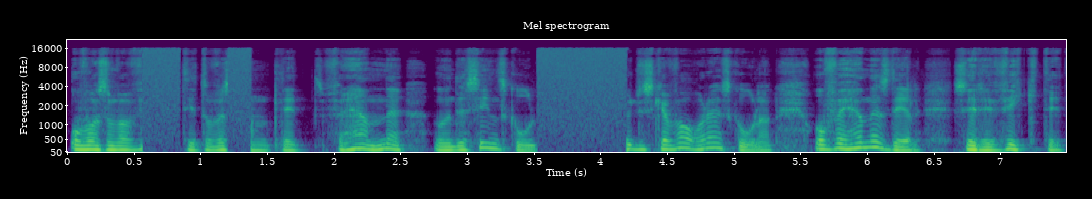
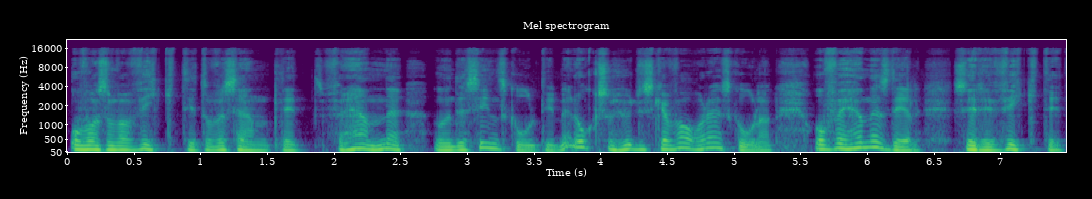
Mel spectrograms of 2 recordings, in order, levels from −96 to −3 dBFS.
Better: second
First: audio cutting out; filled with static; at 0.5 s, at 1 s and at 3.5 s for 0.5 s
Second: none

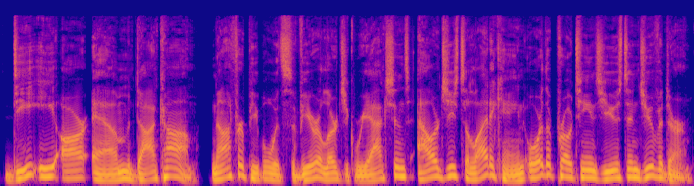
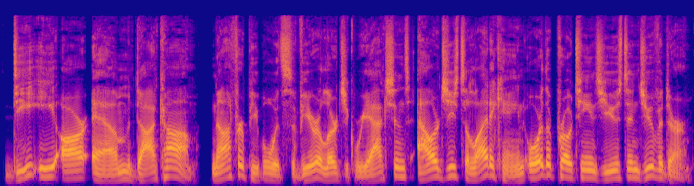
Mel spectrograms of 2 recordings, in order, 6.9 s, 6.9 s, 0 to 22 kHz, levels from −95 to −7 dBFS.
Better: first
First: none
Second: thin; somewhat; fading below 450 Hz

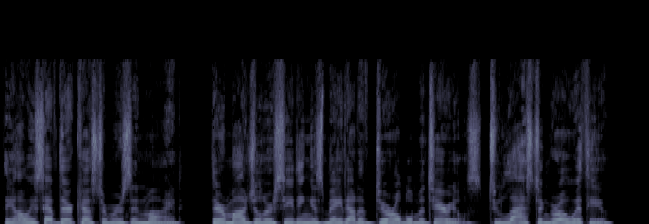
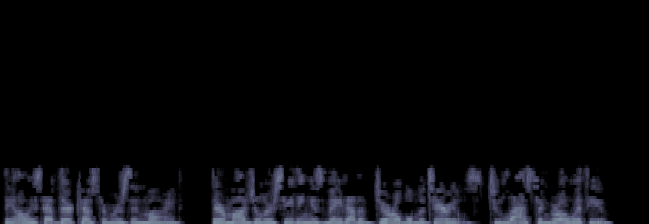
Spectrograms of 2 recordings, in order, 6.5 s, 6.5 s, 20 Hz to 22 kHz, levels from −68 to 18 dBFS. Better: first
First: none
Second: garbled, watery; badly; nothing above 5.5 kHz

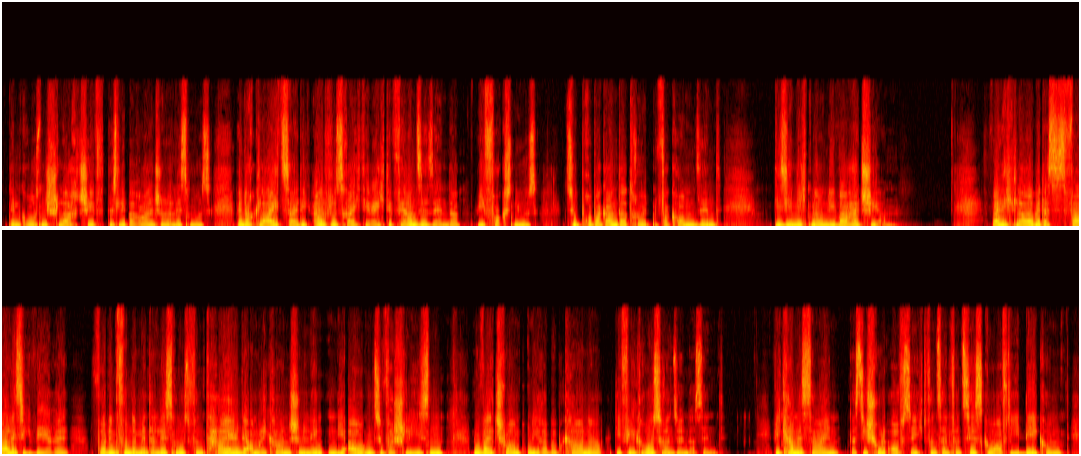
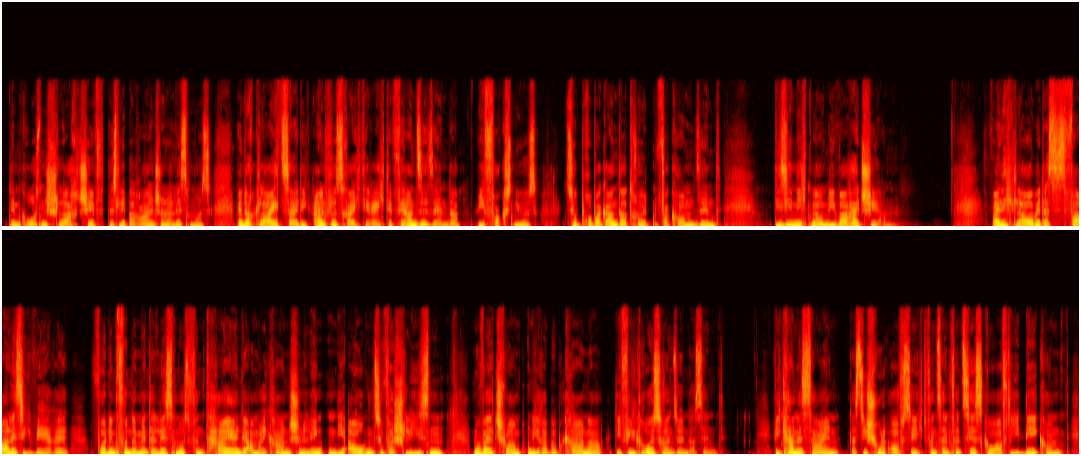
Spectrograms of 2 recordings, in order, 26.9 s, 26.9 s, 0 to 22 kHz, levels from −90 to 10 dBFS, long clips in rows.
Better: second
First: distortion; slight; 7% of the sound clipped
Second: none

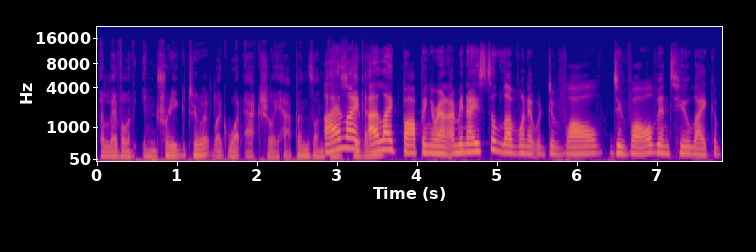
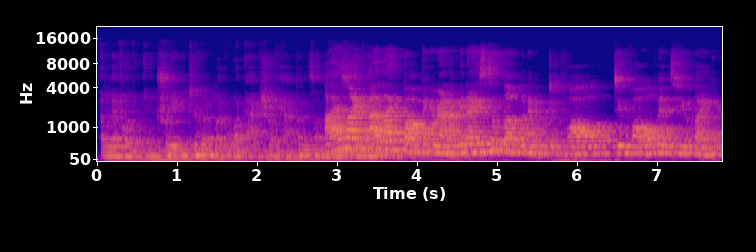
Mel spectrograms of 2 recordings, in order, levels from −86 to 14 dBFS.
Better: first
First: none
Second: off-mic speech; far // room echo; strong; dies away in 1.3 s

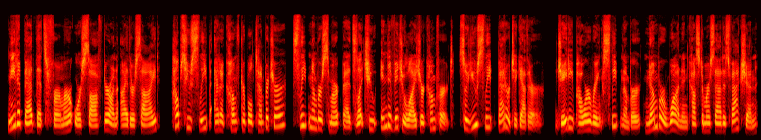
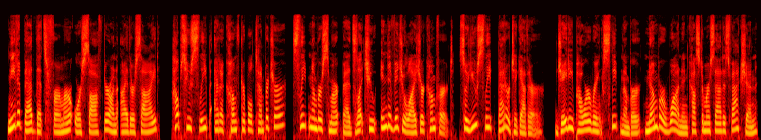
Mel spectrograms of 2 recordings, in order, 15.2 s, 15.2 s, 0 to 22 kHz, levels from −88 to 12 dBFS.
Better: second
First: thin; very; fading below 350 Hz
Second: none

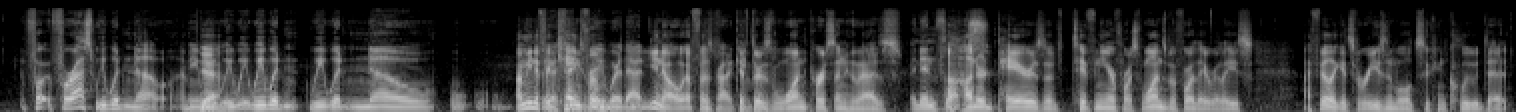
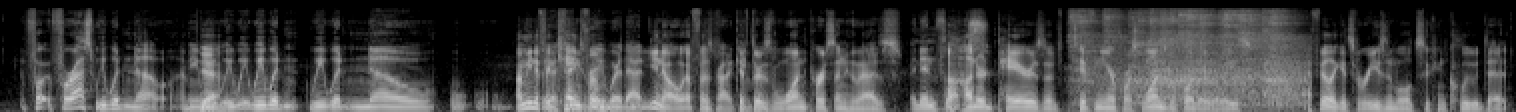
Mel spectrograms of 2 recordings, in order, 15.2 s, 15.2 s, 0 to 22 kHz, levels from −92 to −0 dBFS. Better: first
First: none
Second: clattering dishes; noticeable; from 11 to 13 s; peak 4 dB below the speech

